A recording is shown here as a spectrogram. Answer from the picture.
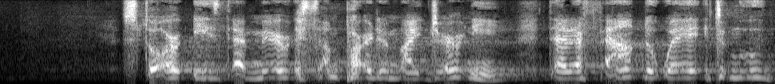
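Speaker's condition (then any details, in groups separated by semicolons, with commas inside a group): Dysphonia; sultry voice, not a sore throat, still preaches with this voice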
